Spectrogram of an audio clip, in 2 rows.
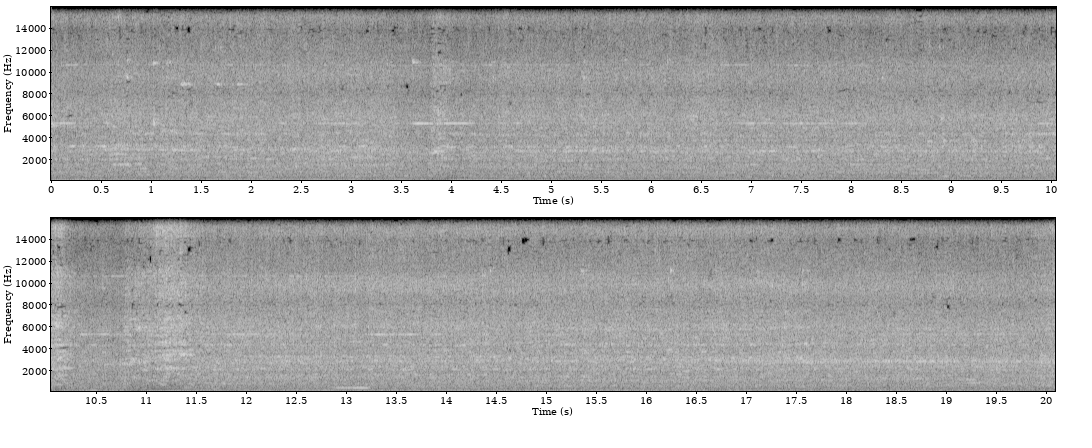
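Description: Komatsu D65P bulldozer's diesel engine running at a steady low hum, its tone shifting briefly about four and eleven seconds in.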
